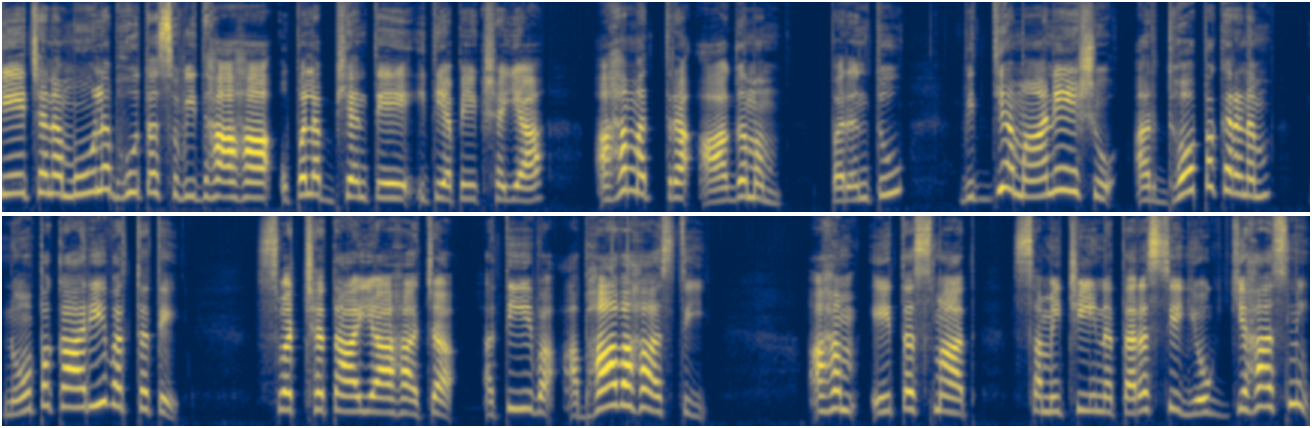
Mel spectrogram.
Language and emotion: Sanskrit, angry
